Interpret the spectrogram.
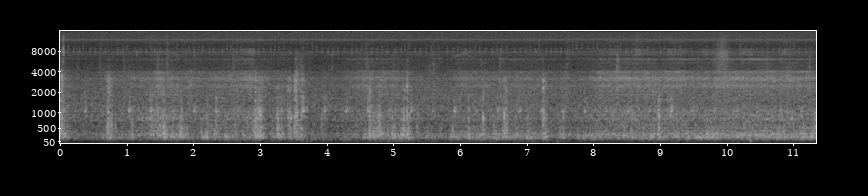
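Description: Passenger train running, heard from inside a coach at an open window: a steady rumble of wheels on the rails with frequent, irregular clicks and clacks from the track.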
